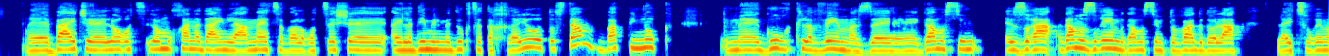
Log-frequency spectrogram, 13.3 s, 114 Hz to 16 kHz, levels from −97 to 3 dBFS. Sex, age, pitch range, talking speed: female, 20-39, 190-230 Hz, 135 wpm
